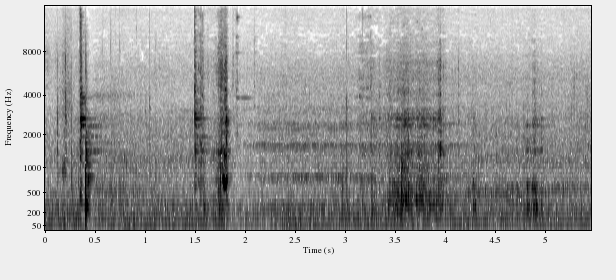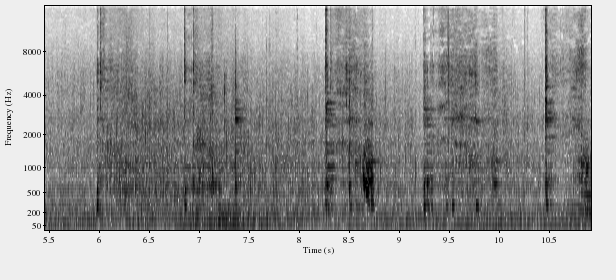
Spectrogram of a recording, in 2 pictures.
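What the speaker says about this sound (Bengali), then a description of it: "এবার একটু ঢাকাটা উঠিয়ে নাড়া দিয়ে দিচ্ছি।" Goat mutton head curry being stirred in a pot after the lid is lifted, village-style cooking with a soft simmering sizzle, a spoon scraping the pot, and a few sharp metal clinks scattered throughout, close by.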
